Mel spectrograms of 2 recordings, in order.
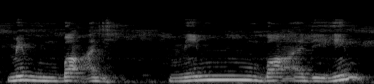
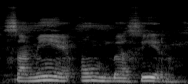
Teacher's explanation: Cara membacanya adalah bunyi nun mati atau tanwin berubah menjadi bunyi mim. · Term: iqlab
